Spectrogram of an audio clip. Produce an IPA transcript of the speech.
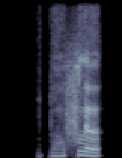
pɔ̤flə

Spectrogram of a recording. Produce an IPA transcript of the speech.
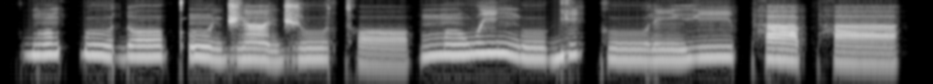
ɡʷũ˦k͡pu˦˨ɗoː˦kʼũ˦˨ d͡ʒã˦˨d͡ʒuː˦tʰɔ˨ | mũ˦ wi˦ŋuː˨ɡi˦ kuː˨ɾĩ˨ jiː˦pʰa˦˨ pʰa˨

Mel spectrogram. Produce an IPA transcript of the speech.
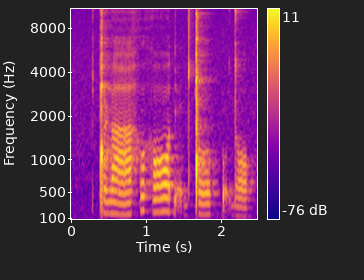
ǃɤɳaː hohɔː ɗḛdǃoː k͡po̰ dɔ

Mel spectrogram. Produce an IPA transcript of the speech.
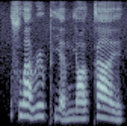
swä˥˩ɻɻ̩˥pʰjɛ̰˨˩mjɑ˧˥ʊ̯ ka˥˩ɪ̯

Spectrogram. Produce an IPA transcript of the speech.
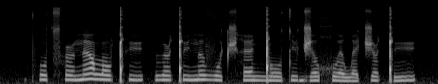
pʰot͡sʰə˞nɛ lˠoǃʰy | ðə˞ǃynə vot͡ʃʰɛ ŋ͡ǃo tyd͡ʒə χʷɛwɛt͡ʃə˞ ǃy

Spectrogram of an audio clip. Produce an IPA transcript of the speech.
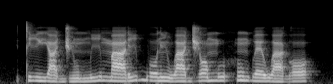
ti˧ja˨d͡ʒũ˨ mi˨˦ma˧ ɾi˦ bo˦ ɾĩ˦˨wa˧d͡ʒɔ˦mu˦ hũ˦bɛ˧ wa˧ɡɔ˦

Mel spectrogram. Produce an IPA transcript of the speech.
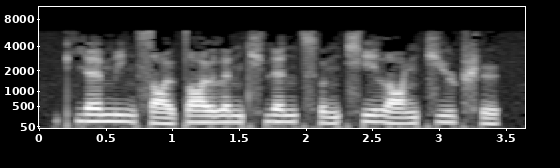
pʰjɛ˥ mi˥˩ŋsɑ˨˩ʊ̯t̪ɑ˥ʊ̯lə˥n t͡ɕʰɥɛ˥nt͡sʰʊ˧˥ŋt͡ɕʰi˥ lɑ˧˥ŋ t͡ɕy˥ʈ͡ʂʰɻ̩˨

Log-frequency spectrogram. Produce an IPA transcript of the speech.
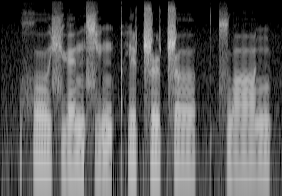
xo˥˨ʊ̯ ɕɥɛ˨˦nɕḭ˨˩ŋ pʰi˦ʈ͡ʂɻ̩˦ʈ͡ʂɤ˥˨ | t͡swɑ˨˦ŋ

